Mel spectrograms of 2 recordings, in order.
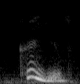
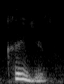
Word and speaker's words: Kyiv: And it helps if you smile a little bit to say it, especially on the first syllable, Kyiv, because you have to spread your lips a little bit to say it properly, Kyiv. And the first syllable is stressed.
